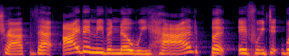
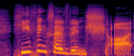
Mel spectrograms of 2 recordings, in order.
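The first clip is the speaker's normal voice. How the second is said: ordinary talk, nothing marked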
